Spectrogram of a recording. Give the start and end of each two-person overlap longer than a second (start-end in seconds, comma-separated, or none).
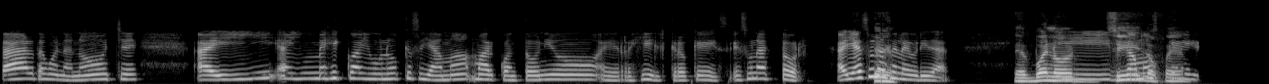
10.5-11.9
